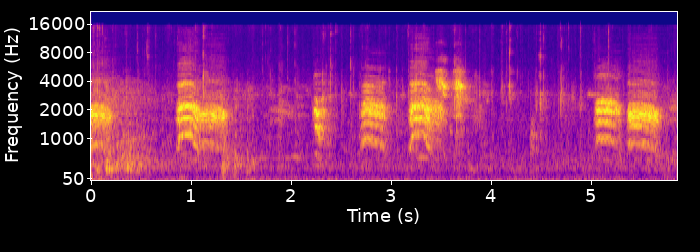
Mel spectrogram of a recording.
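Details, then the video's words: Flock of crows calling while eating: harsh, nasal caws in short bursts, some doubled, several birds overlapping across the clip. "Flock of crows beautiful sound effect"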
